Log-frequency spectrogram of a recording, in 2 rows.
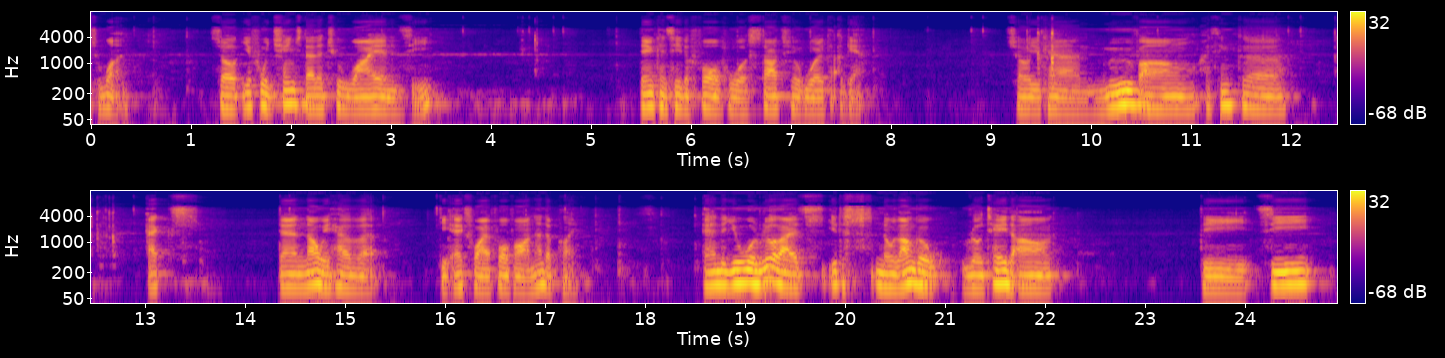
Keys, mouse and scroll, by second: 2.9 drag, 4.3 click, 5.4-8.9 middle drag, 8.9-15.3 drag, 15.3 d, 15.4 right click, 16.0 d, 16.1 d, 16.3-20.2 middle drag, 20.2-23.2 drag.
